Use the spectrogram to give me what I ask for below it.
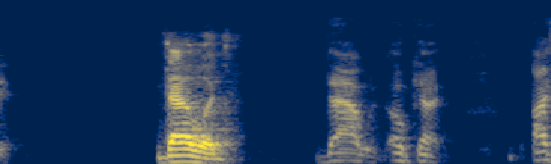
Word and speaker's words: Daoud: Daoud.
